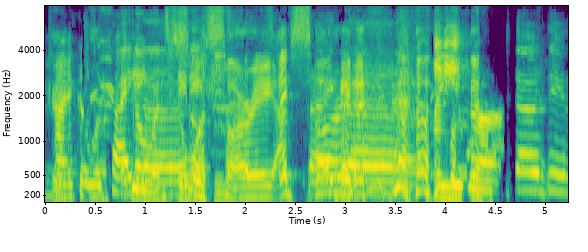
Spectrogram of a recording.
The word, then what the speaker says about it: Taika: Takiti, how the hell do you say his name? Taika.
